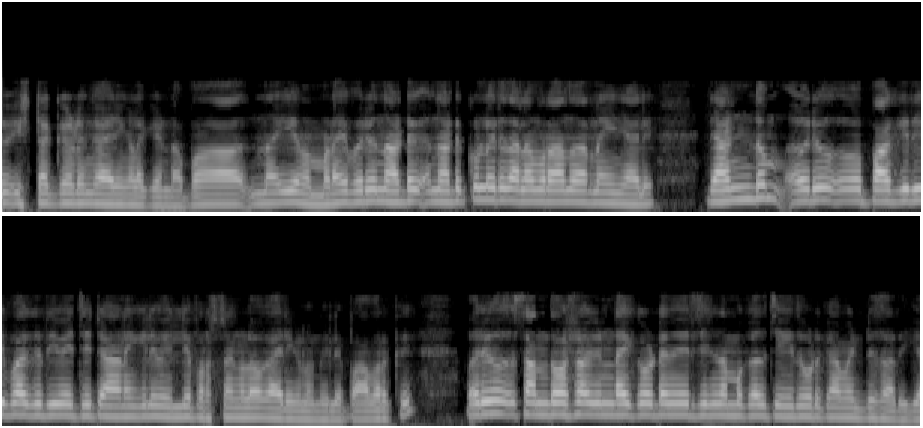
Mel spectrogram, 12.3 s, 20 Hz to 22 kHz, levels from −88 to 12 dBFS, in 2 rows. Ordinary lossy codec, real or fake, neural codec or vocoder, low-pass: AAC, 32 kbps; real; none; 5.4 kHz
